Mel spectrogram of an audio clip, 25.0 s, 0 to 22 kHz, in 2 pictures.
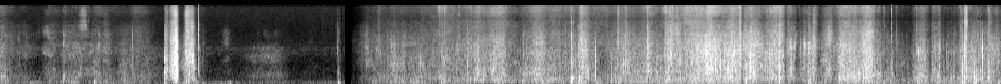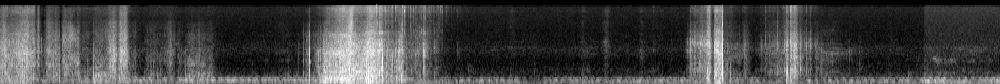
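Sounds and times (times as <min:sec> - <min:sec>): snow crunching: 0:04.5 - 0:14.2, 0:16.5 - 0:18.0
twigs rustling against camera: 0:04.5 - 0:15.0.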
